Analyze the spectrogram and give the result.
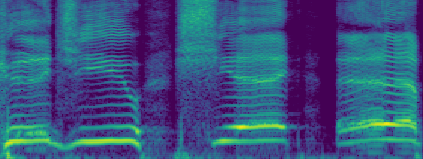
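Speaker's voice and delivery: very slow, gruff, drawn-out South Texas drawl. Quoting a film line: Kevin Bacon gruff South Texas accent. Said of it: "he's doing this weird kinda South Texas accent".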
